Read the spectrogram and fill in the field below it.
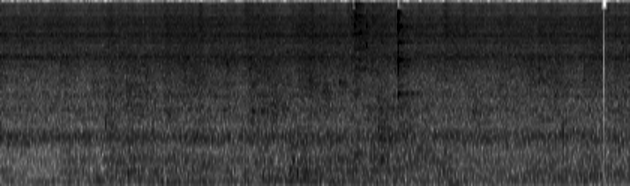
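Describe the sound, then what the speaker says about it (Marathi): Tap water runs in a steady, unbroken hiss while breakfast and tea dishes are washed in a flat kitchen, with faint clinks showing through near the end. "जी भांडी आहेत नाश्त्याची चहाची ती घासून घेतो"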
